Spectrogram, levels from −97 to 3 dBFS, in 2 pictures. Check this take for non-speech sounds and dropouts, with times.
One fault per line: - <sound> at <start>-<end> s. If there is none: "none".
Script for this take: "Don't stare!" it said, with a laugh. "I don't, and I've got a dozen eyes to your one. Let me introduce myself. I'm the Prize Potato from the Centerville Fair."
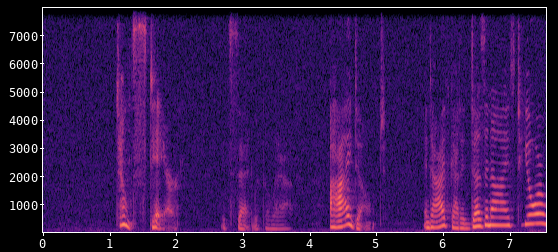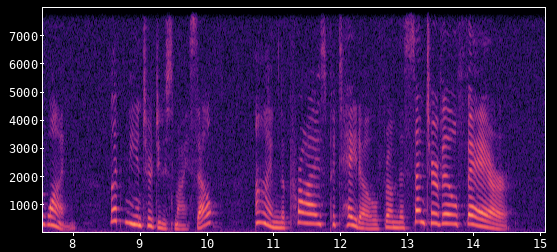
none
